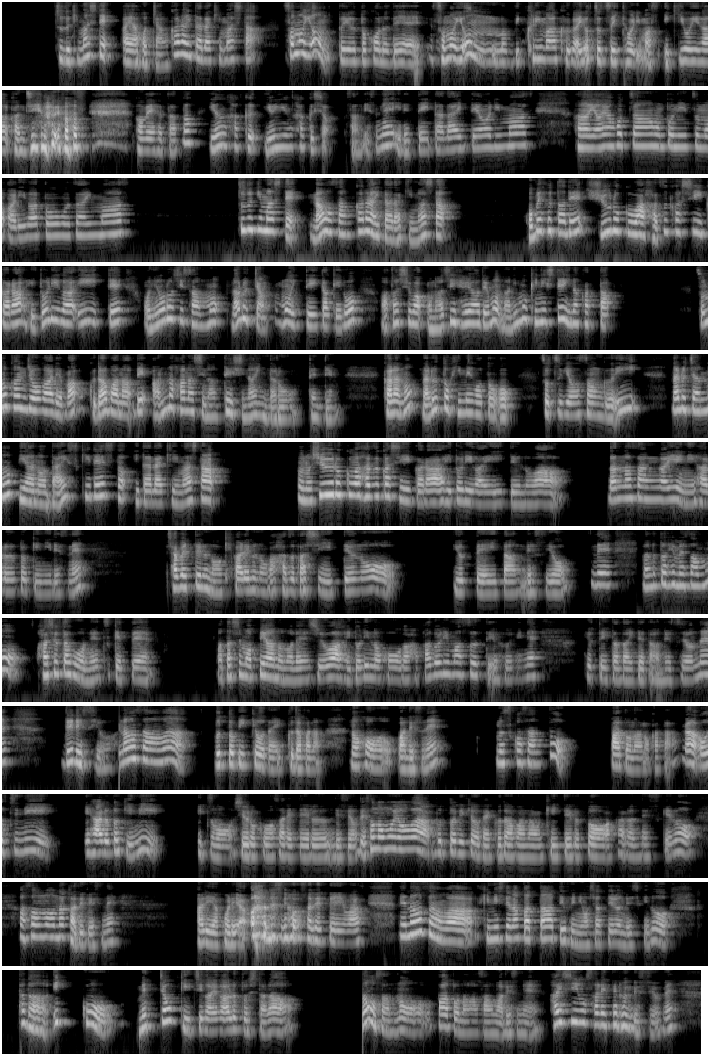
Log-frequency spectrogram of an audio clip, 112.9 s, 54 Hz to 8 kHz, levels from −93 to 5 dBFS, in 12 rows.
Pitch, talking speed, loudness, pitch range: 255 Hz, 310 characters per minute, -28 LUFS, 215-295 Hz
